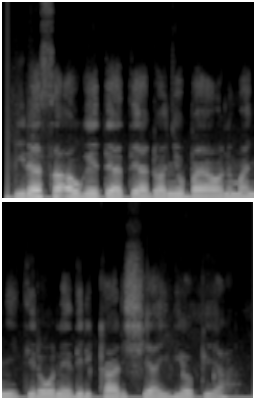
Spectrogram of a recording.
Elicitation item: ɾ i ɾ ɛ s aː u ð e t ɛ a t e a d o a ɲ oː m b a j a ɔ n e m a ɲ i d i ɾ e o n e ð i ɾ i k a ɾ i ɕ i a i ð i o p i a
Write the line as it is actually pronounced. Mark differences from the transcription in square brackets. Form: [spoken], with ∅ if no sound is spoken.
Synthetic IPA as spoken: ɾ i ɾ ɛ s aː u [ɣ] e t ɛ a t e a d o a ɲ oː m b a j a ɔ n e m a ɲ i [t] i ɾ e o n e ð i ɾ i k a ɾ i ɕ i a i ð i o p i a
